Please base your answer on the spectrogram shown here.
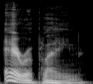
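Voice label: "aeroplane", English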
